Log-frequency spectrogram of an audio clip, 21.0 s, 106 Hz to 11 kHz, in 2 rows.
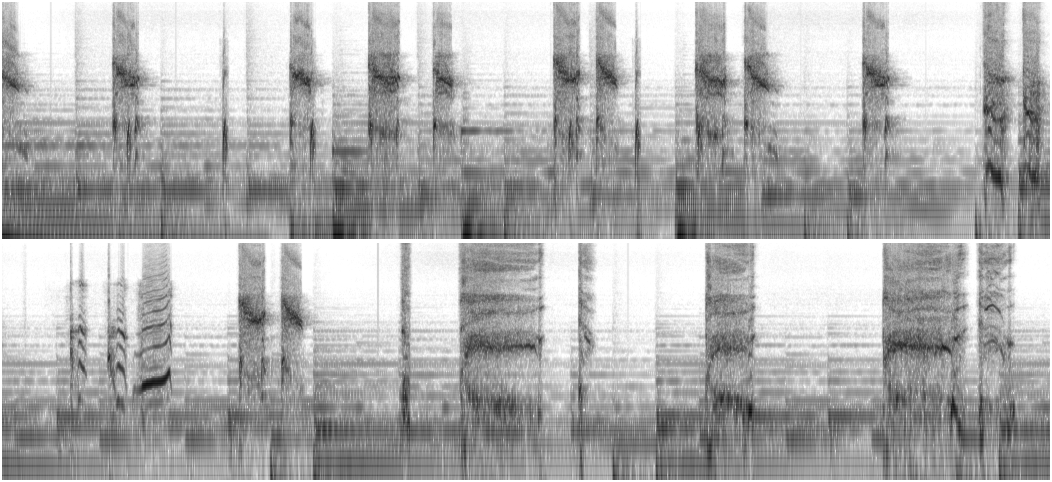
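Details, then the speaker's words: Child very ill with cough lasting over one week, wet and phlegmy, possibly pneumonia: repeated harsh, wet-sounding coughs over background music. "Si su hijo parece estar muy enfermo y tiene tos durante> 1 semana, Lo que suena húmedo y flema Entonces puede ser neumonía. Ver pediatra!"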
